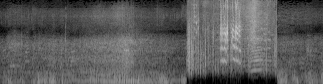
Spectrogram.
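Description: A motor vehicle's engine rumbles and swells, loudest about two and a half seconds in, as it passes on the road. Near the end the sound cuts abruptly to a burst of high, wavering tones with no low rumble, lasting under two seconds, then drops back.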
